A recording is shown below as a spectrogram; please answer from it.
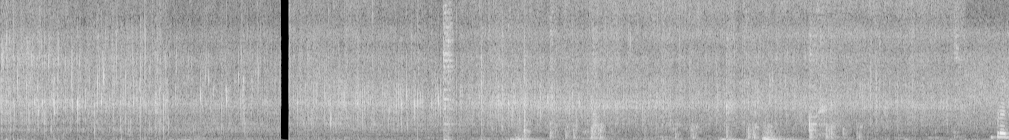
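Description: Onions hitting hot oil with cumin and dried red chillies, a loud, dense sizzle and crackle that runs throughout, with scraping stir strokes and small splatters mid-way, close and without speech.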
